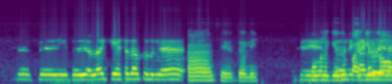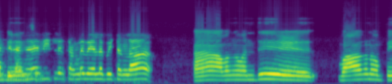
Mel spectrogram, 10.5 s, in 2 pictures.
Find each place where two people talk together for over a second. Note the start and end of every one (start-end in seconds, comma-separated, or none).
4.2-5.8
